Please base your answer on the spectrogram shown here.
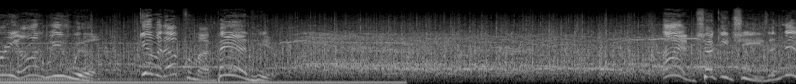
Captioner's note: audience cheers in response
